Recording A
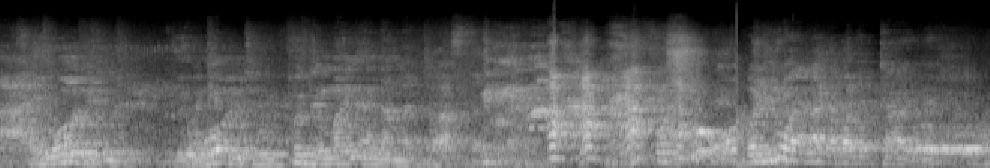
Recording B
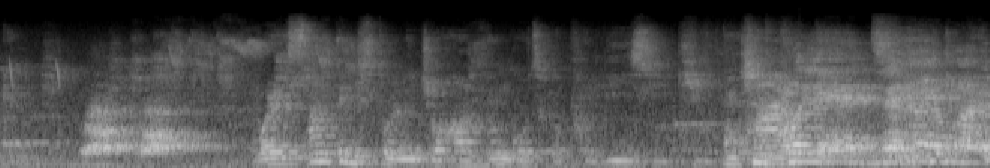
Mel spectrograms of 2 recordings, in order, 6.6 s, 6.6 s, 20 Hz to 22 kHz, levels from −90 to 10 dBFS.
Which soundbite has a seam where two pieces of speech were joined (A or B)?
A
